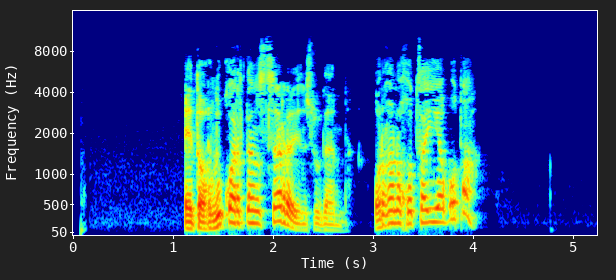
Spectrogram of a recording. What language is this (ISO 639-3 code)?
eus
